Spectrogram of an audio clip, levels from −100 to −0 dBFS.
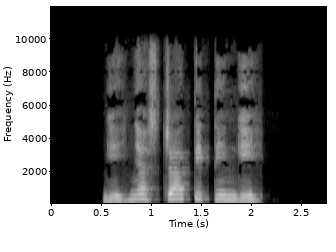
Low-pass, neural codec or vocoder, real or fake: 9.9 kHz; none; real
